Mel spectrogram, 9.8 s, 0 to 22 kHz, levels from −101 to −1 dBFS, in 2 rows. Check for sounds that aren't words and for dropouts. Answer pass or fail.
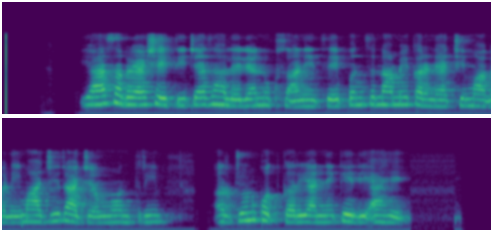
pass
